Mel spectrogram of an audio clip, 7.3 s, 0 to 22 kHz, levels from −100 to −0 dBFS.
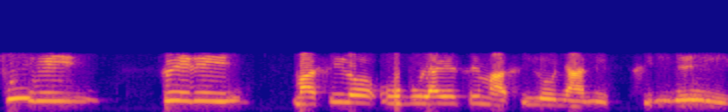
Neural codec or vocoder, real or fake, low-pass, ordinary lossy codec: none; real; 3.6 kHz; none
